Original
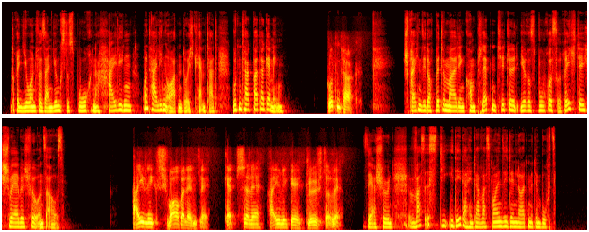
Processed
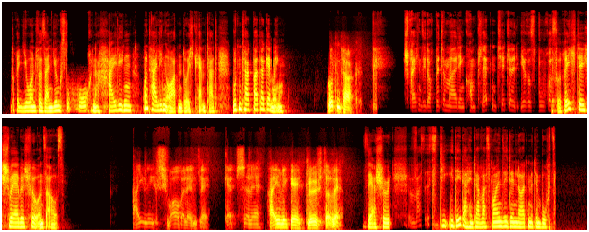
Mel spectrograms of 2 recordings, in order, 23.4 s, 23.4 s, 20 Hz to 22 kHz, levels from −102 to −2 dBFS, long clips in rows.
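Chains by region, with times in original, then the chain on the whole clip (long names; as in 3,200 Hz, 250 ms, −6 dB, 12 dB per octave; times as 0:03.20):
0:01.29–0:01.71: converter with a step at zero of −33.5 dBFS + elliptic band-pass filter 220–880 Hz, stop band 50 dB + comb filter 5.4 ms, depth 56%
0:05.38–0:06.55: parametric band 860 Hz +10.5 dB 1 octave + all-pass dispersion highs, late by 41 ms, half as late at 1,300 Hz
0:07.49–0:10.99: high-pass filter 590 Hz + first difference + comb filter 7.1 ms, depth 61%
0:12.79–0:16.96: compressor whose output falls as the input rises −29 dBFS + first-order pre-emphasis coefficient 0.9
0:19.43–0:20.30: high-pass filter 190 Hz + first difference + downward compressor 8 to 1, threshold −46 dBFS
whole clip: high shelf with overshoot 4,300 Hz −10.5 dB, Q 1.5; automatic gain control gain up to 9.5 dB; level +1.5 dB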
